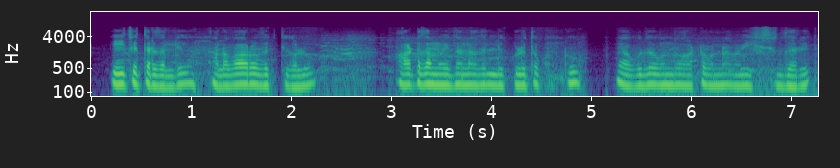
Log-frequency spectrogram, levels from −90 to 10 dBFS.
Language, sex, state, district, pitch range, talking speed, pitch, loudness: Kannada, male, Karnataka, Koppal, 160-175 Hz, 90 wpm, 165 Hz, -21 LUFS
